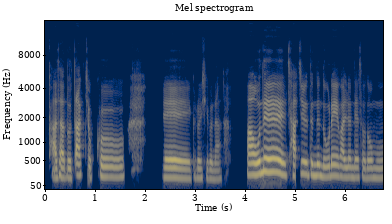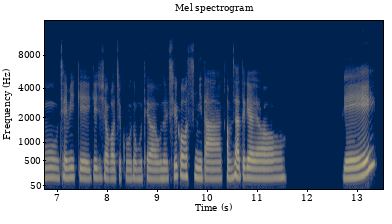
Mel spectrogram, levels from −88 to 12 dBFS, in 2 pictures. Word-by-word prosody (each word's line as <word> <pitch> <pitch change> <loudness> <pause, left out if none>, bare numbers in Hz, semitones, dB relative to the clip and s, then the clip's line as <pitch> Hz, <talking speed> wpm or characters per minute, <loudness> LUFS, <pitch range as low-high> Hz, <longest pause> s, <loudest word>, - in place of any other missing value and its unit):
가사도 170 0 0
딱 215 +4 +2
좋고. 185 0 -3 0.8
네. 175 -2 +4
그러시구나. 160 -4 -9 0.5
아 220 0 +6
오늘 260 0 +8
자주 225 +3 -1
듣는 215 -2 0
노래에 200 +2 -1
관련돼서 180 -2 -3
너무 170 +1 -6
재미있게 170 -1 -6
얘기해 165 +3 -8
주셔 170 -1 -9
가지고 155 0 -10
너무 155 -1 -10
대화 155 -2 -7
오늘 160 +1 -8
즐거웠습니다. 170 -5 -5
감사드려요. 170 -1 -3 1.1
네. 190 - +1
175 Hz, 255 characters per minute, -23 LUFS, 165-195 Hz, 1.1 s, 오늘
